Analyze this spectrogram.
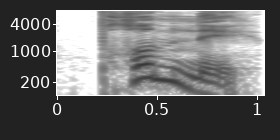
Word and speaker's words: promener: Promener. Okay, don't insist on this here. Okay, so it will go like promener.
